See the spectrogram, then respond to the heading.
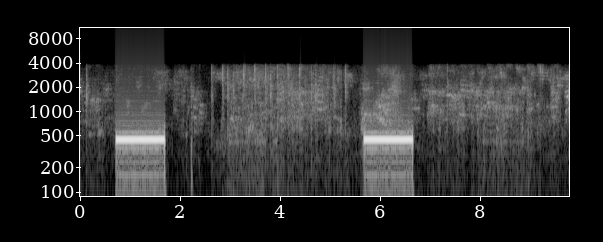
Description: Ringback tone (China, 450 Hz).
